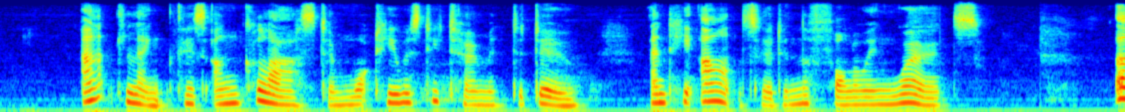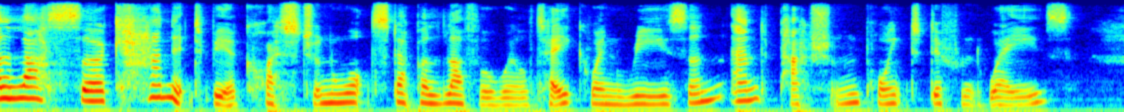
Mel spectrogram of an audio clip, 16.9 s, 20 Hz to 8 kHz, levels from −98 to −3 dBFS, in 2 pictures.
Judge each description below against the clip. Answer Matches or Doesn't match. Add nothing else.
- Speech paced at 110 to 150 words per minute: Matches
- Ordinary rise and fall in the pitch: Matches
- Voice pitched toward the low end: Doesn't match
